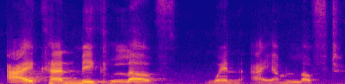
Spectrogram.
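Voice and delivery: slow, each word weighed, softening at the end; slow and deliberate. Real, not acted. Slow, emphatic repeat for live viewers to digest. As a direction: let it sink in slowly. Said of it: "digest it for a second".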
